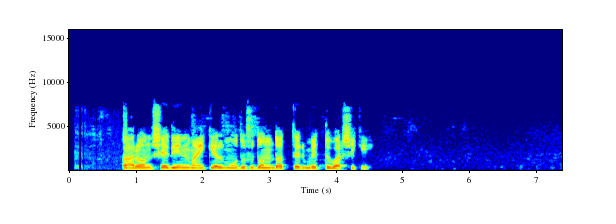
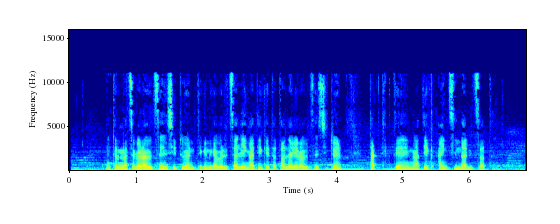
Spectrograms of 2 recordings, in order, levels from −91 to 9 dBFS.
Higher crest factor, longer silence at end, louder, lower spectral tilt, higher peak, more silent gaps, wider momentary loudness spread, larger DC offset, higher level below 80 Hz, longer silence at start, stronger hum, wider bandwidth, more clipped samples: about the same, 18 dB vs 18 dB; first, 2.9 s vs 0 s; first, -16 LUFS vs -32 LUFS; about the same, -5 dB/octave vs -6 dB/octave; first, -2 dBFS vs -14 dBFS; neither; second, 6 LU vs 14 LU; neither; about the same, -60 dBFS vs -60 dBFS; first, 0.8 s vs 0.05 s; neither; second, 7.8 kHz vs 11.5 kHz; neither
